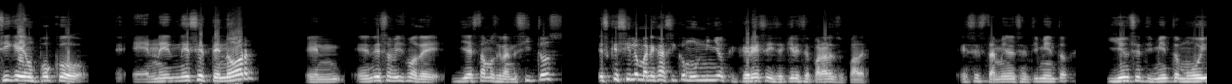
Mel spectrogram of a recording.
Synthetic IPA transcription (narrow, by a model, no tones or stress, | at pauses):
siɣe̞umpo̞ko̞ | eenene̞se̞t̪e̞no̞ɾ | enene̞so̞mizmo̞ðe̞ʝaest̪amo̞zɣɾand̪esit̪o̞s | e̞skesilo̞mane̞xaːsiko̞mounːĩɲo̞ke̞kɾe̞se̞is̬e̞kje̞ɾes̬e̞paɾaɾðe̞s̬upað̞ɾe̞ | e̞sees̬t̪ambje̞nels̬e̞nt̪imje̞nt̪o̞ | iuns̬e̞nt̪̬imje̞nt̪o̞muj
